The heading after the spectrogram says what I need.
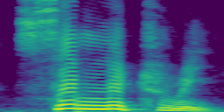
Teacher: Symmetry, 3 syllable. You are stressing on the first syllable.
